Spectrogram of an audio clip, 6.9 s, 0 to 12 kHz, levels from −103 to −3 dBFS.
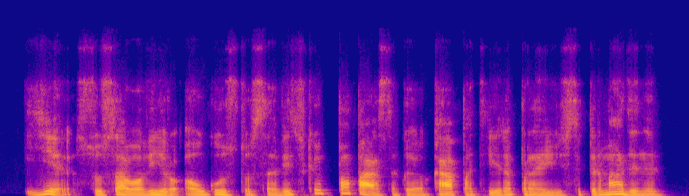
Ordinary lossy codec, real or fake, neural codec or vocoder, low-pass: Opus, 24 kbps; real; none; 7.2 kHz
